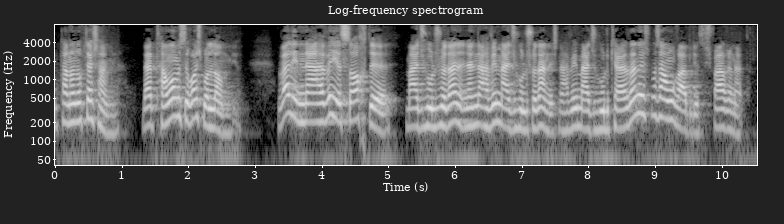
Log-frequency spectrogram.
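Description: A man teaching a grammar class in a notably high voice, walking through each rule step by step. He keeps turning to students with questions, calling on them by name. The recording is dull and lo-fi. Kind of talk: classroom lecture.

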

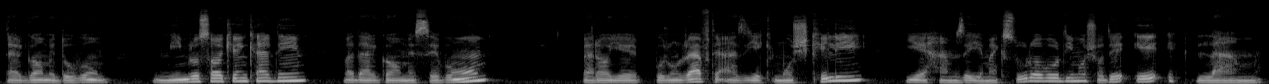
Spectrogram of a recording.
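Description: A man's voice: on the low side, expressive, darkish tone. A man teaching an Arabic grammar lesson. He reads from a textbook and explains each step, often asking a question and then answering it himself. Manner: step-by-step, asks and answers his own questions; reads textbook lines, then explains them in his own words.

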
